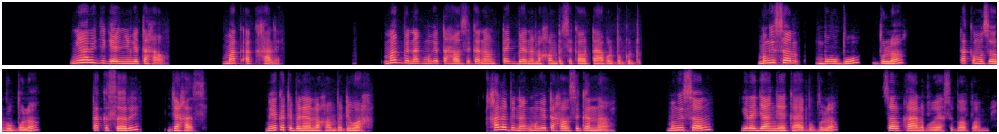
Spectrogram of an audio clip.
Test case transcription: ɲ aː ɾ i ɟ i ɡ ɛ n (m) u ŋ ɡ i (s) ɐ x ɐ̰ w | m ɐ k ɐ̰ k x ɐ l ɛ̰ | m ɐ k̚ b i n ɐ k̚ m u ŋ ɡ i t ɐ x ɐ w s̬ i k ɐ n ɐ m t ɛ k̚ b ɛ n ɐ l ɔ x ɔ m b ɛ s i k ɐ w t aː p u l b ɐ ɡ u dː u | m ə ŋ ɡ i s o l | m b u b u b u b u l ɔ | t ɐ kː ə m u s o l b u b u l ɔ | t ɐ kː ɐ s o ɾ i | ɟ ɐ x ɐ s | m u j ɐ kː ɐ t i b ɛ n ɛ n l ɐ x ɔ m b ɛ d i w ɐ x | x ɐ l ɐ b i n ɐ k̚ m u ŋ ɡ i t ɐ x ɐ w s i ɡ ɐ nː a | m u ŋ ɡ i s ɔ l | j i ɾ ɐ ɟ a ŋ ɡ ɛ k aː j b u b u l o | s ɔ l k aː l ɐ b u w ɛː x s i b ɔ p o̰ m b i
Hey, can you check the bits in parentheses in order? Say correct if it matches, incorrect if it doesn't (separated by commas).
incorrect, incorrect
